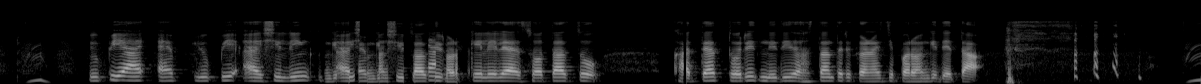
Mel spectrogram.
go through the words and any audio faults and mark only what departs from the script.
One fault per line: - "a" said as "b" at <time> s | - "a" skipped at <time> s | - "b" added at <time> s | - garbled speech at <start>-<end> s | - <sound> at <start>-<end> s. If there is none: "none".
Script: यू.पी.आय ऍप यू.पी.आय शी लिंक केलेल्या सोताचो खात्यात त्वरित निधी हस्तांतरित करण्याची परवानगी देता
- garbled speech at 3.2-4.7 s
- dropout at 6.8-6.9 s
- laugh at 10.0-11.4 s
